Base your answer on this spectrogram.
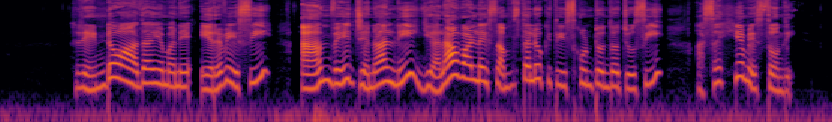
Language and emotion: Telugu, disgusted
